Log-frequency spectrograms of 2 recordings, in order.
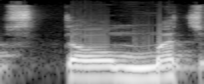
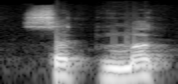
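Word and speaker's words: stomach: जिसे आप स्ट मच पढ़ते हो। वह उसकी रॉन्ग प्रोनाउंसिएशन होती है। बल्कि इसको सच मक पढ़ा जाता है और लास्ट में ये का साउंड निकालता है सी एच में ना कि च का साउंड।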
